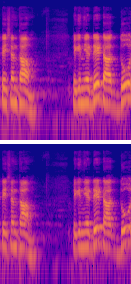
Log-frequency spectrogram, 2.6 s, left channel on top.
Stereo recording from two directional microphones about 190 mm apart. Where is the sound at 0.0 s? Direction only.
20° left (ahead or behind).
